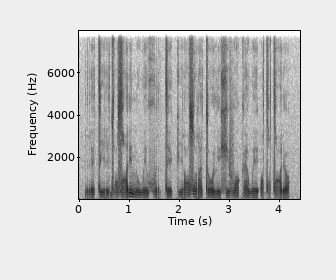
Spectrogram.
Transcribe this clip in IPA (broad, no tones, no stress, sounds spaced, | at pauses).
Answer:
r e t i ɾ i d w ɒ zˤ æ ɾʲ e n u w e xʷ æ r t e k i ɾ ɒ zˤ u ɾ æ t o lʲ e xʲ e v ɒ k æ w e ʔ i dˤ u tˤ æ ɾʲ ɒ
